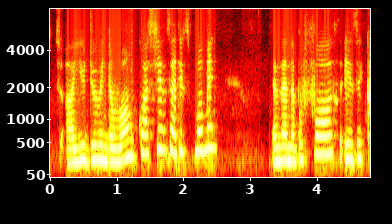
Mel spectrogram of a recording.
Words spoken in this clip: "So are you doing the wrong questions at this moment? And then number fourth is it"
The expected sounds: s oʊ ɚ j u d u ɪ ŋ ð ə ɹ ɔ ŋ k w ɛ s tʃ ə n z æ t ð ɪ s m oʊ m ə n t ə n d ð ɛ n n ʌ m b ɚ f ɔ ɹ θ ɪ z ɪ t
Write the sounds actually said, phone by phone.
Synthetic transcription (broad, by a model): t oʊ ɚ j u d u ɪ ŋ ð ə ɹ ɔ ŋ k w ɛ s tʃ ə n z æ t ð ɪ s m oʊ m ə n t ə n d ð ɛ n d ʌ b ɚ f ɔ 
